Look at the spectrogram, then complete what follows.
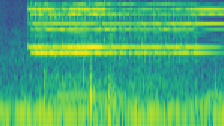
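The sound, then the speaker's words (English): A telephone rings with a bright, continuous electronic trill, loud, sustained for a couple of seconds before cutting off, with a faint low hum underneath. “And that's my first phone call during the podcast.”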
